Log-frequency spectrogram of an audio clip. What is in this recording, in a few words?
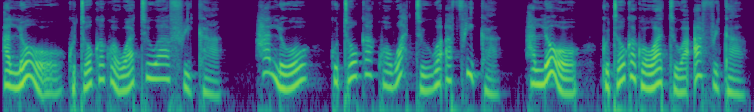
swahili ivr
